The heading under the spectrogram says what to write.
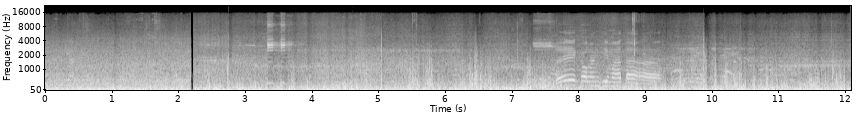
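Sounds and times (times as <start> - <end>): motorcycle engine and road noise: 0.0 - 12.0
vehicle horn toot: 3.3 - 3.8, 7.3 - 7.7.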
